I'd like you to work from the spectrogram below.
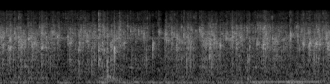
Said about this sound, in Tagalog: Ito na yung lumpia wrapper, dinip-fry ko lang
